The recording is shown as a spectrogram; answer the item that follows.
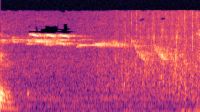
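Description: Faint background birdsong: a few high, thin chirps in the first second over a soft, steady hiss.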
